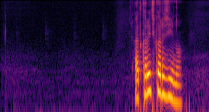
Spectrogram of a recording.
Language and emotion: Russian, neutral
